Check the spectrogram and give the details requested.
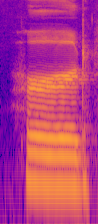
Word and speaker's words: heard: not a diphthong so it's the same sound in early heard and you can use other words with the ER sound for example I heard a bird so here ER is spelled with e a r very confusing what you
